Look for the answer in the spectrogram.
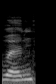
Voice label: "wen2", Chinese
